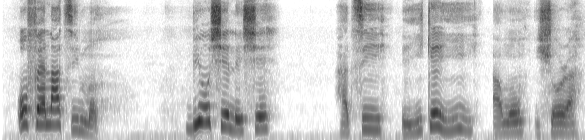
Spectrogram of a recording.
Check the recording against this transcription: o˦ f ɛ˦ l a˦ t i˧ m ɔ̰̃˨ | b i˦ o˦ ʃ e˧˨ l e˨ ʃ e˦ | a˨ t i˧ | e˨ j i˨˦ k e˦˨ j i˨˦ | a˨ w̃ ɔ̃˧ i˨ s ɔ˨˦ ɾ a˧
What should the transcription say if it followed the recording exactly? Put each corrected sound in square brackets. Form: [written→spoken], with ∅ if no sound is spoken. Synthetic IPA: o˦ f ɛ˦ l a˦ t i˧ m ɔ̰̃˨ | b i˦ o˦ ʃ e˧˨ l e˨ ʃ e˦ | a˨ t i˧ | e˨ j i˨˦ k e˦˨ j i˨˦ | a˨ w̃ ɔ̃˧ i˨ [s→ʃ] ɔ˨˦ ɾ a˧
